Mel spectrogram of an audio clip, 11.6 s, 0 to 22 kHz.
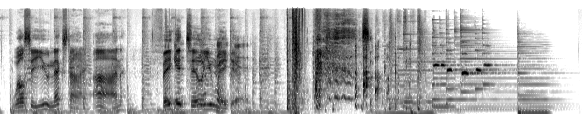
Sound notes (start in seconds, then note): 5.8 crunching; 6.3 laughing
